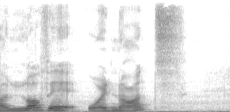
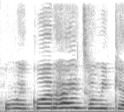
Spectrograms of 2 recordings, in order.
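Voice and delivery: much higher, thrilled greeting; starstruck squeal. Retold or imitated. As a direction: squeal hello at the star.

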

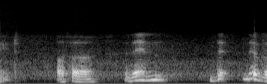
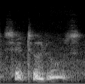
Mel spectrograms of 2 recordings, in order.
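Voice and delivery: ordinary delivery, nothing marked

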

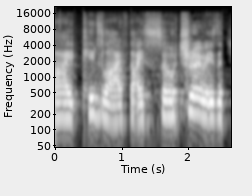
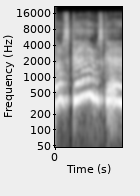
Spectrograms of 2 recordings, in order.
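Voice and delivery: high, loud frightened cry; high scared wail; freaked-out plea; 14 semitones higher, 4 dB louder than usual. Retold or imitated. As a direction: plead like a scared thirteen-year-old. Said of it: "Freaking out".

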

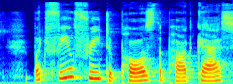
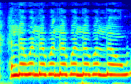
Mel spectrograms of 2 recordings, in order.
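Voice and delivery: high, loud rapid-fire hellos; quick, high-pitched chatter; as fast as possible; 12 semitones higher, 4 dB louder, much faster than usual. Shown as a demonstration. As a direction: rattle them off without a gap. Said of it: "as fast as we can".

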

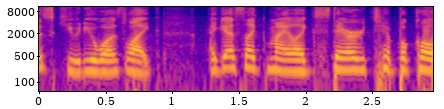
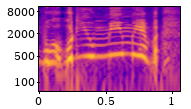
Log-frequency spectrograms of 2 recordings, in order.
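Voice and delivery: confused; 12 semitones higher, faster than usual. Retold or imitated. Her confused reply retold.

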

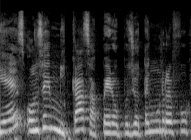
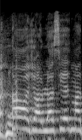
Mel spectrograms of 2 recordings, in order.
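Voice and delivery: ordinary talk, nothing marked

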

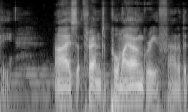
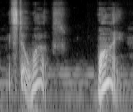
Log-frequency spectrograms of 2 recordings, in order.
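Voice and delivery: higher-pitched, questioning woman; puzzled woman; 6 semitones higher than usual. A narrator's reading. Woman puzzling over the gas in the kitchen, bewildered. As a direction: reason it out with rising disbelief.

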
